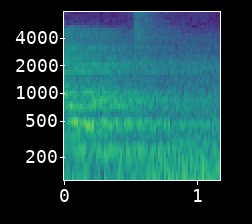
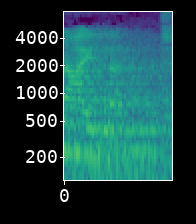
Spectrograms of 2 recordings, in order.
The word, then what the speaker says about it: island: sides is called an island. So pronunciation is island. I-S-L-A-N-D. So it is pronounced as island. S is silent here. So read it like island.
